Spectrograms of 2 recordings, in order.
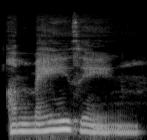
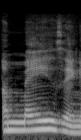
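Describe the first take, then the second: First: Amazing stretched slow and hushed, savoring it; a slow wistful amazing; drawn-out amazing. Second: Amazing punched louder and higher with a falling finish; a bright emphatic Amazing; emphatic repeat. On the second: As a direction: hit Amazing hard the second time. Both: Real, not acted.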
